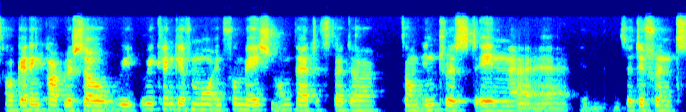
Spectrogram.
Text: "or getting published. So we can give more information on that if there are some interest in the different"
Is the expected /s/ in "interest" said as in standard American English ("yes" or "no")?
yes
